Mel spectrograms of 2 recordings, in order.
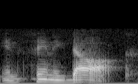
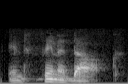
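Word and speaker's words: InfiniDock: on the topic there's one also called the infin do infinid do and uh it's spelled i n f i n i d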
